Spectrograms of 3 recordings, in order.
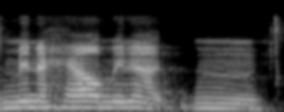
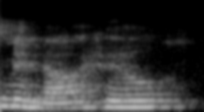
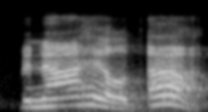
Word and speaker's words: Minahil: Is it was Minahel, see, that's bad. I know it's bad. As soon as I said it, I know it's bad. Tell me how to say it again. It's Minahil. Minahil. Emphasis in the middle.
